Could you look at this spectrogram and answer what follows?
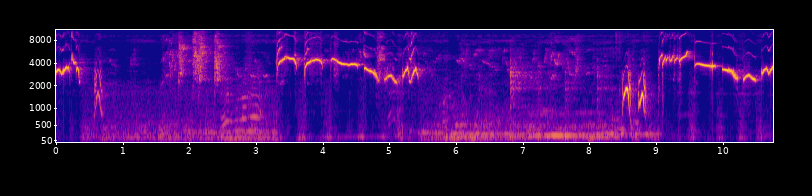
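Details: Oriental magpie-robin song meant to lure other magpie-robins into singing, with rapid rhythmic bursts of clear whistles and warbles, twin downward-swept chirps, and a quieter middle with faint low background noise.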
